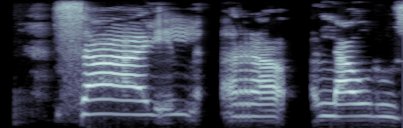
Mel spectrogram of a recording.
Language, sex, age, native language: Icelandic, female, 9, Polish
